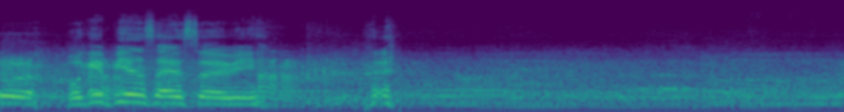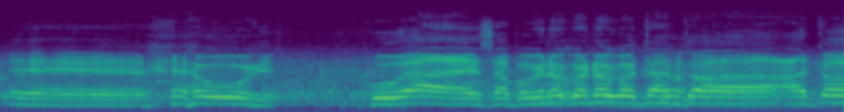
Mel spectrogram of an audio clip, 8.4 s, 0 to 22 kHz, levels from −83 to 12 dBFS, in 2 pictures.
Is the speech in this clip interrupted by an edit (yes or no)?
yes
